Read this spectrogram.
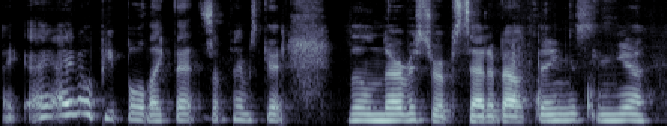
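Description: Storybook reader, male, 30s. Expressive and chatty, highly varied intonation, stretches key words for kids. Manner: expressive, chatty, drawn-out emphasis. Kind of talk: animated read-aloud with casual asides.

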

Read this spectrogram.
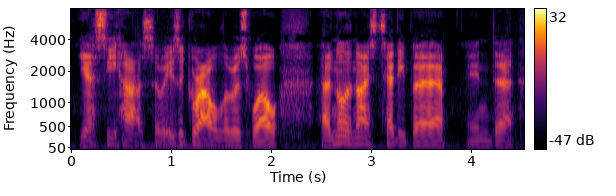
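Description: A man's voice: fairly low pitch, moderate pace, sharp tone. A man showing auction lots to a handheld phone camera indoors, chatting casually with lots of fillers. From England. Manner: chatty, rambling, with many fillers. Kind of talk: casual video walkthrough. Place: indoors beside a leather armchair.

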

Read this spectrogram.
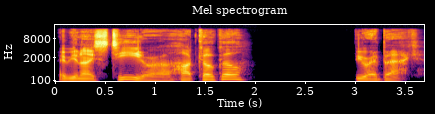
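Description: A man's voice: lowish voice, animated, measured pace, no echo, clean studio sound. Kind, hesitant young-hearted neighbor guy played by a man. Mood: gentle, awkward. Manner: hesitant, gently concerned, conversational. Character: kind, awkward, caring male neighbor comforting someone. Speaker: audio roleplay performer. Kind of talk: ASMR roleplay, soft one-sided dialogue acting.

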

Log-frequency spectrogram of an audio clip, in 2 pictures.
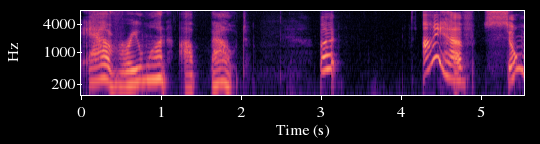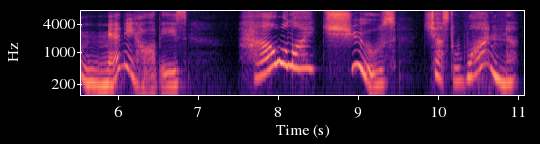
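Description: An enthusiastic little girl owl shares her storybook diary, acted out by a woman reader. The voice is fairly high, with big lively swings in pitch and a very slow, exaggerated delivery for small children. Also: breathy edge, no echo, studio quality, full character voice. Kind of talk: children's storybook read-aloud.

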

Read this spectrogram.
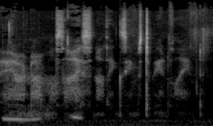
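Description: A woman in her twenties in an ASMR exam roleplay as a scientist, speaking softly and clinically, close to the microphone. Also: medium pitch, fairly even intonation. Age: 20s. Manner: soft, clinical, deliberate phrasing. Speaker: ASMR performer playing a scientist.

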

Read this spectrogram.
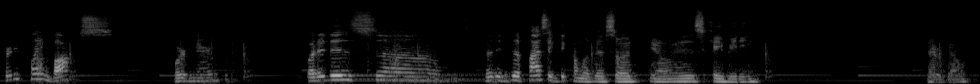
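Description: A young man chatting casually on a live stream at his desk, rambling and excitable, reading chat aloud and laughing often. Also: fairly high pitch, normal speed, long pauses, soft background music. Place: desk at home, overhead camera.

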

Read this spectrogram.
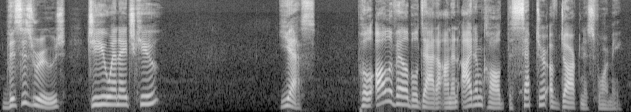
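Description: A woman's voice: lowish voice, very animated, unhurried, long pauses, dry recording. An actress playing a sassy, sly female bat secret agent in a video game. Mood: businesslike. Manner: teasing, sly. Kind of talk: video game cutscene acting.

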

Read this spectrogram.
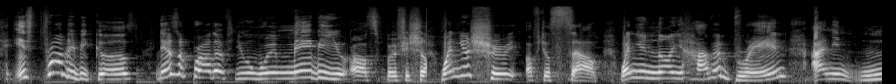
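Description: A woman of about thirty whose first language is French, giving an animated motivational talk to camera in her bedroom and repeating lines for stress. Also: on the high side. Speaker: lifestyle vlogger. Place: bedroom at home, indoors.

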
